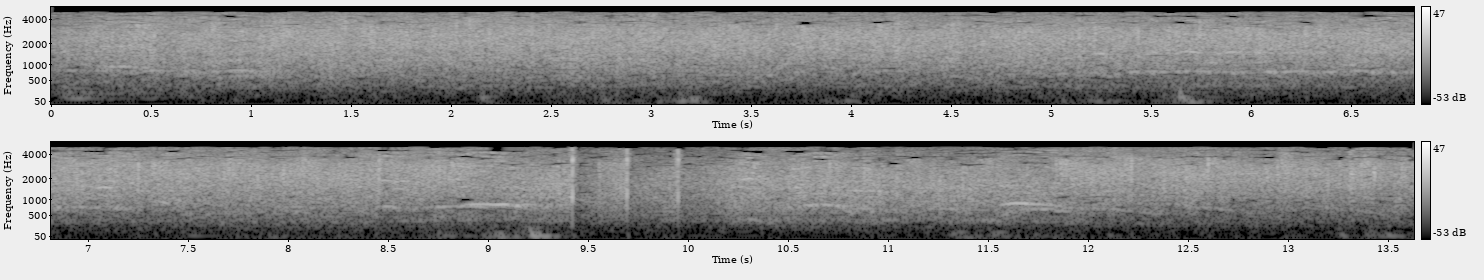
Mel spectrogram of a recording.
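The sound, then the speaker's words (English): A crowd applauds steadily for over thirteen seconds, a dense wash of many hands clapping together in worship, with a brief louder burst of sharper claps partway through. “Clap your hands to the Lord and let Him know we're going to worship Him in the Word tonight.”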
